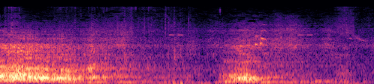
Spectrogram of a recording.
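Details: A tiger in the wild jungle, described as mating, gives two deep, rasping roars, the first long and heavy and fading away, the second shorter and swelling after a brief lull.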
